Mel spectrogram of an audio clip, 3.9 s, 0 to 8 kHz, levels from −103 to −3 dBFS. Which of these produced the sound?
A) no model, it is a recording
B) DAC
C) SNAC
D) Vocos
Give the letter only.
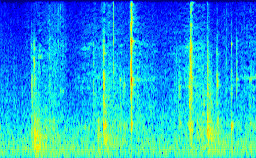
A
